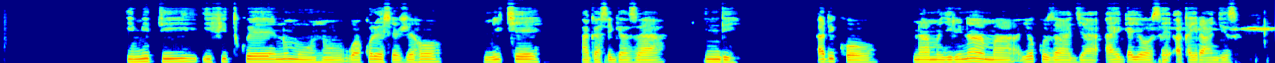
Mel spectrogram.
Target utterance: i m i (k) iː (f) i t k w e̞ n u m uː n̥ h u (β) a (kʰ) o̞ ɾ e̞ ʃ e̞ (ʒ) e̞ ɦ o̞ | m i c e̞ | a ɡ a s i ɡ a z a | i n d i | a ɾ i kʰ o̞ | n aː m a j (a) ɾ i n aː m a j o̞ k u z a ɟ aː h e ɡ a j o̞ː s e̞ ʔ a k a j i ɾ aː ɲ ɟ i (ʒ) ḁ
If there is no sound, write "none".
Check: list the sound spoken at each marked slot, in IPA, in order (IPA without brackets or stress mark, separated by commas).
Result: t, f, w, k, ʒ, i, z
